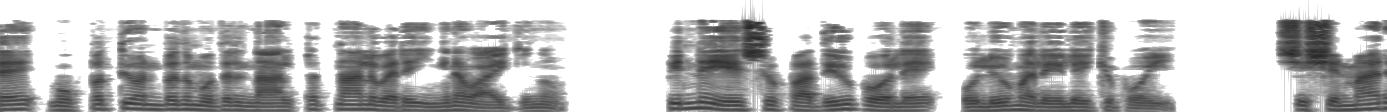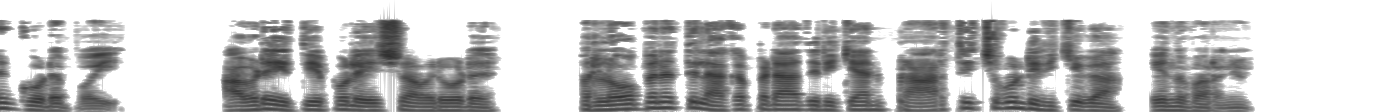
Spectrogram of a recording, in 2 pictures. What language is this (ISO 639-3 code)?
mal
